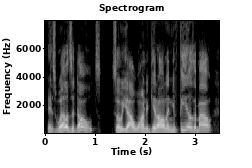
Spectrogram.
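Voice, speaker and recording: A man hosts a casual live-stream podcast. His voice sits a bit high and dry, recorded close with no room sound. He builds into animated, preachy rants with plenty of emphasis. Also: moderate pace, no room sound. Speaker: podcast host.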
